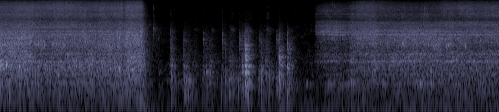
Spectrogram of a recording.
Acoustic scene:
restroom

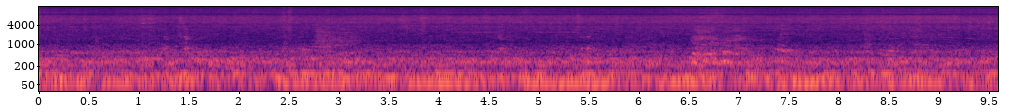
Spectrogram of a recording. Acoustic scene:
restaurant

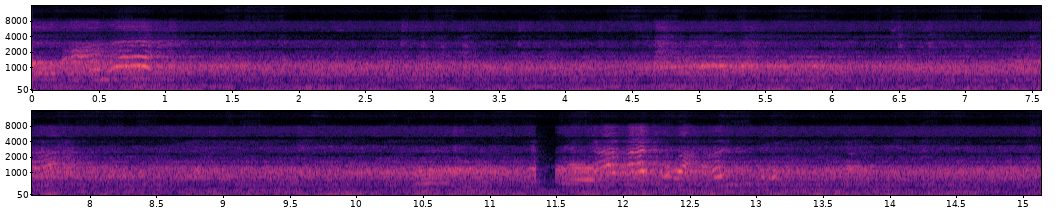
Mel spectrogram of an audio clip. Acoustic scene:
park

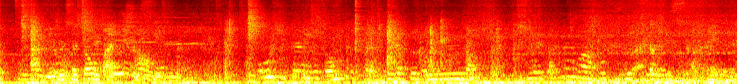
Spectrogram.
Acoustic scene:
subway train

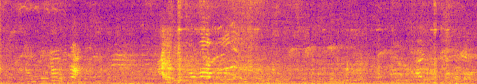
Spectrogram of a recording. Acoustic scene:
park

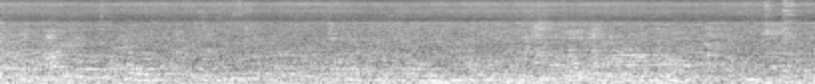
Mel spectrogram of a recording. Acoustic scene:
restaurant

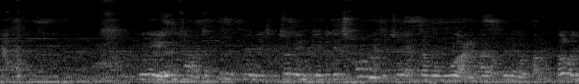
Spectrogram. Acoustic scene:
cafe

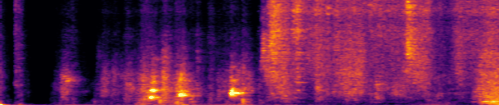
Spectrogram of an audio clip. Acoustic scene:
restroom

